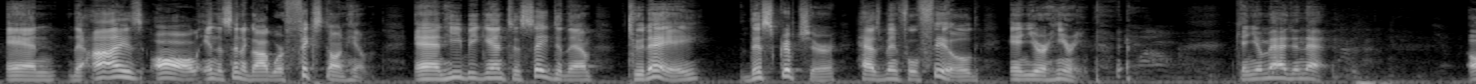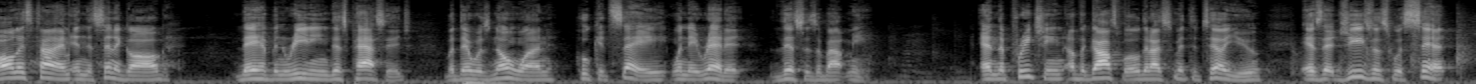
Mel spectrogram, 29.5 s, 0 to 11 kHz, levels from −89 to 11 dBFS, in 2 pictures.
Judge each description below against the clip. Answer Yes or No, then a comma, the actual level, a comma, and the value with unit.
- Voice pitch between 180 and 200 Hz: No, low, 125 Hz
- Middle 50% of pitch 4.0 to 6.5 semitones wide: Yes, average, 4.8 semitones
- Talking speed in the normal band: Yes, average, 155 wpm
